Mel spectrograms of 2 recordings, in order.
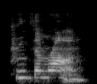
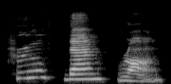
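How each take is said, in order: First: Said in the usual way. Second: Prove them wrong drawn out very slowly, each word weighted; slow, drawn-out emphasis. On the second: Shown as a demonstration. Coach urging viewers to defy doubters, slow and deliberate. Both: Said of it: "repeats the phrase slowly".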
